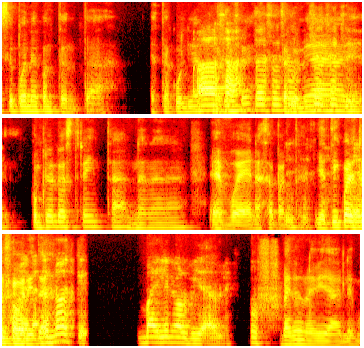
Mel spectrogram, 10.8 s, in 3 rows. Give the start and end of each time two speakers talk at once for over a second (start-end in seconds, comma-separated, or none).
1.9-3.6, 6.4-7.9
